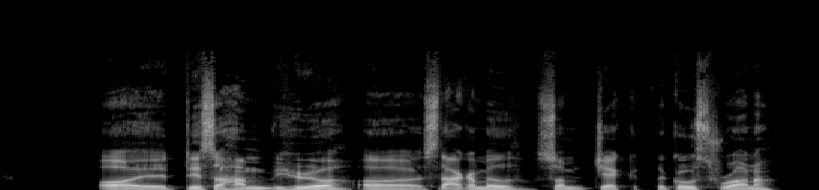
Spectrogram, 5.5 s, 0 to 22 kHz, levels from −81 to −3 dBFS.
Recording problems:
none

